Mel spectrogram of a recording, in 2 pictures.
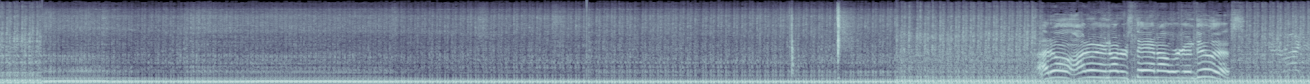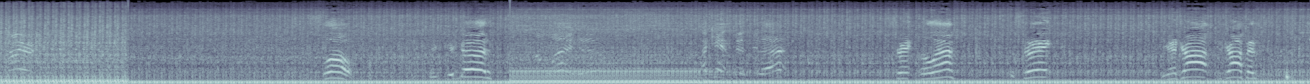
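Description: Polaris RZR Turbo side-by-side's engine running low and steady while it crawls over rocks, its note shifting abruptly a few times, with short bursts of voices over it.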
